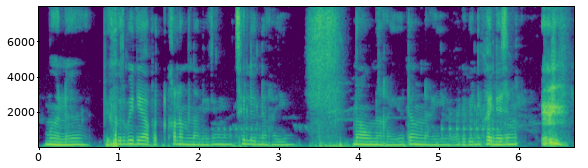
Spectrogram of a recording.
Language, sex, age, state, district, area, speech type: Bodo, female, 45-60, Assam, Udalguri, rural, spontaneous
